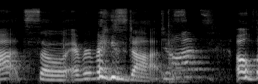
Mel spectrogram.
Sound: chuckles

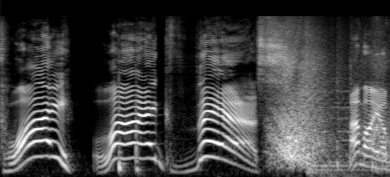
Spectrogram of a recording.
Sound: whooshing

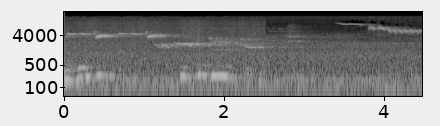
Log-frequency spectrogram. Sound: humming

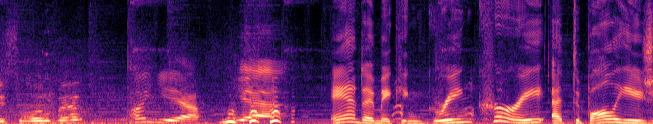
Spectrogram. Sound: laughs

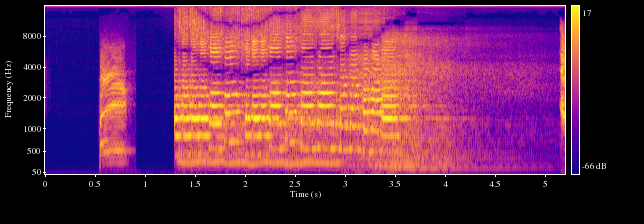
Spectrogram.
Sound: car Horn Sound

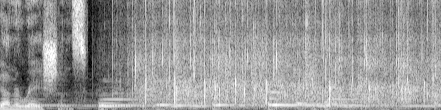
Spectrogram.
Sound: audience clapping

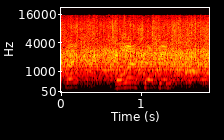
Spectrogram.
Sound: audience applauding

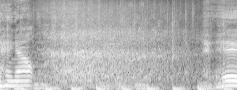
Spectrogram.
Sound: crowd laughing

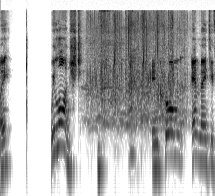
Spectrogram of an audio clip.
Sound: applause

